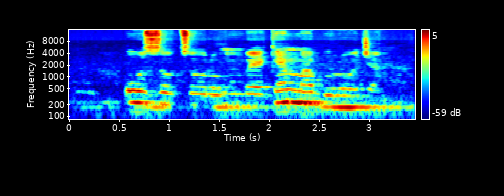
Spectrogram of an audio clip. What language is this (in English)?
Igbo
